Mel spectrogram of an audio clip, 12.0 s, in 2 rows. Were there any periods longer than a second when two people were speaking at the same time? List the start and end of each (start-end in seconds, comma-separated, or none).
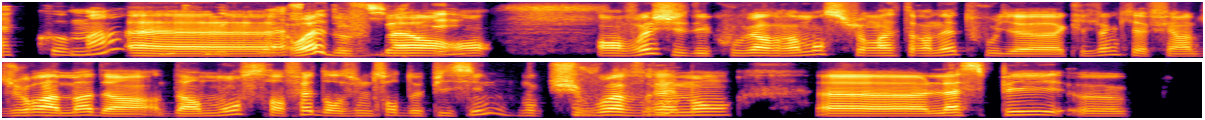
0.6-2.3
